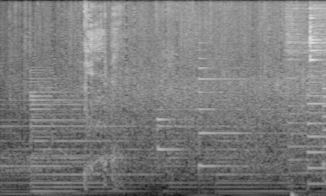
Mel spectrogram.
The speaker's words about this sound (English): Rise up on your feet and give the Lord a clap offering.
